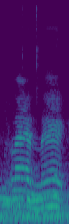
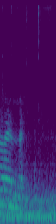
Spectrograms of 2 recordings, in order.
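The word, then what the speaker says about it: Laennec: Pakai alat yang kayak trompet, lenek, laenek, pakai C tulisannya, laenek, ya bacanya lenek.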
